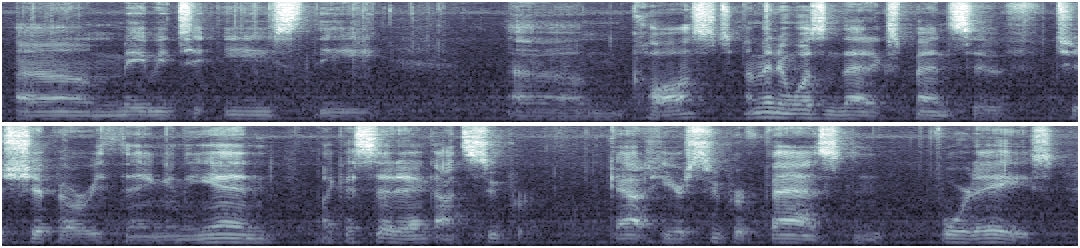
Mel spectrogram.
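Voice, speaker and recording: A native English-speaking man who vlogs about collecting video games casually shows off his recent purchases in an unscripted show-and-tell. His fairly low voice rambles along with lots of fillers and restarts, over slight background noise.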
